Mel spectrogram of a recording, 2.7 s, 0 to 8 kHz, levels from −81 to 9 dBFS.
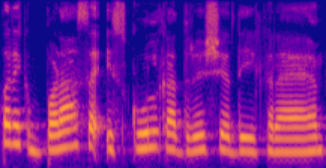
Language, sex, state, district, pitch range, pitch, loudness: Hindi, female, Jharkhand, Garhwa, 210-245 Hz, 225 Hz, -17 LUFS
